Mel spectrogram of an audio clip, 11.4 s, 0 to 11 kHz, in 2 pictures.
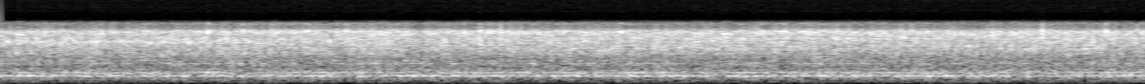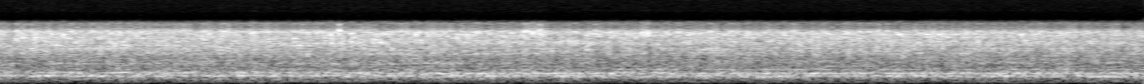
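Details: Mueller Special Brazilian washer, cold-fill-only machine that heats water itself, duvet load on 60°C wash with extra rinse, start of cycle: steady even rush of incoming water with low hum, no knocks or surges; normal cold fill.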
